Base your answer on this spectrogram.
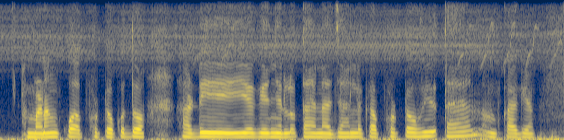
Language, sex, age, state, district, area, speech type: Santali, female, 18-30, Jharkhand, Seraikela Kharsawan, rural, spontaneous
